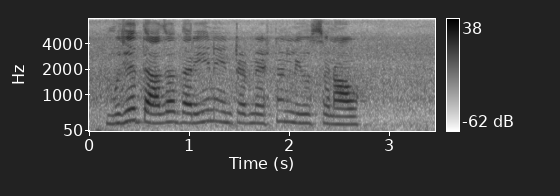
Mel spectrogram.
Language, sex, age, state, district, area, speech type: Urdu, female, 45-60, Uttar Pradesh, Shahjahanpur, urban, read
